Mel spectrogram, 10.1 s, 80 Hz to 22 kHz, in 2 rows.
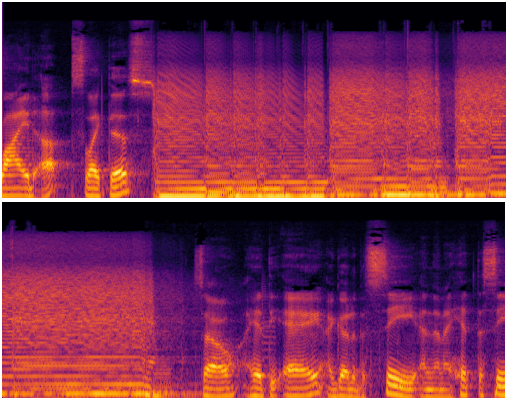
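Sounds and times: distorted electric guitar chords: 1.5s - 7.4s.

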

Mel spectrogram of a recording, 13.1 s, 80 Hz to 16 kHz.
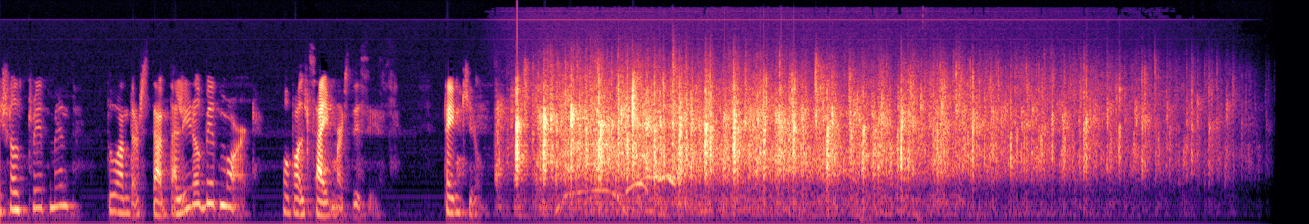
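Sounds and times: audience applauding: 5.0s - 12.8s.

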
